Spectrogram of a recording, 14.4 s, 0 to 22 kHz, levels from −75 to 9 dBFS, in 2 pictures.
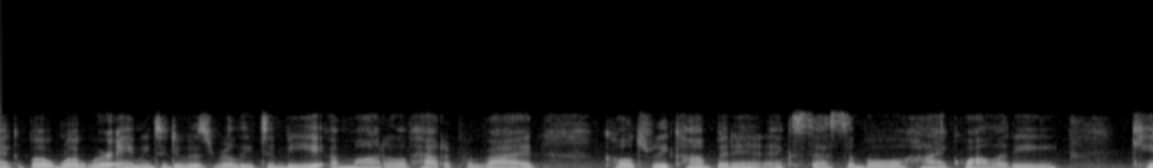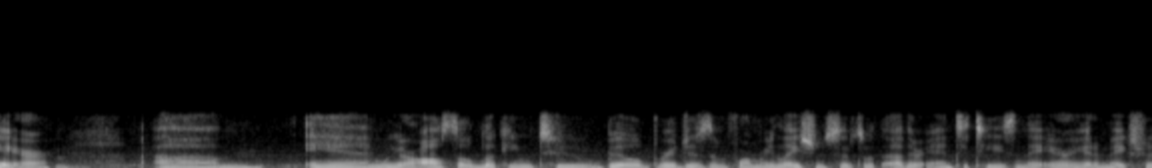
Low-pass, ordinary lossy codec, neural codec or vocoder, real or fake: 7.2 kHz; Opus, 24 kbps; none; real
